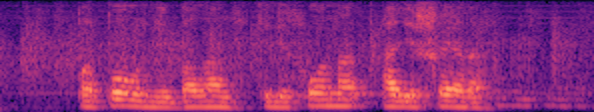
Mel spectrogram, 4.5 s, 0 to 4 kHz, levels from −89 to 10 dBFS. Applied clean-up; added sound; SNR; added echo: none; Applause; 18 dB; reverberation time 0.3 s.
